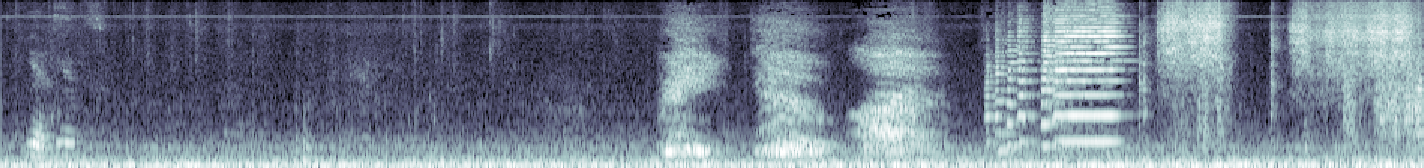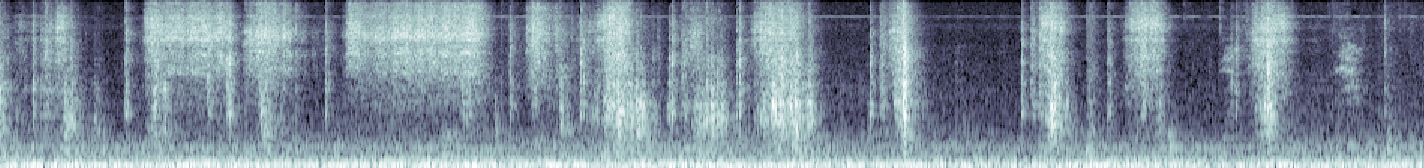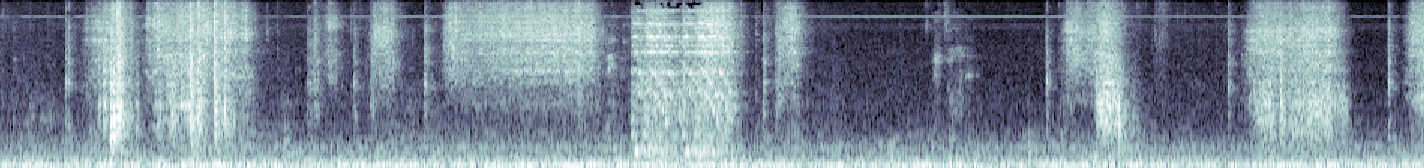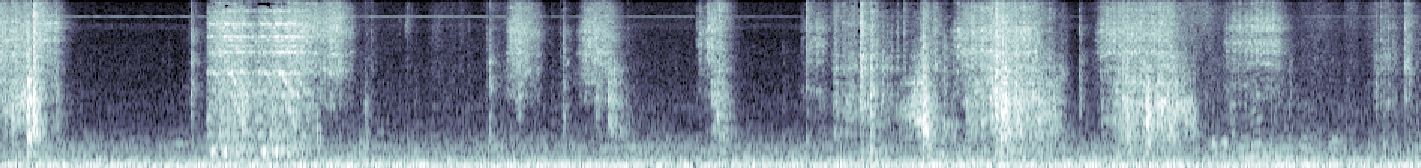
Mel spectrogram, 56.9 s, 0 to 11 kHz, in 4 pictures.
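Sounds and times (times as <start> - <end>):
low room hum: 0.0 - 56.9
robot parts knocking and scraping: 11.6 - 22.4, 29.3 - 36.5, 44.8 - 46.3, 50.8 - 55.6
robot rattling: 11.6 - 23.4, 24.4 - 25.9, 26.5 - 27.2, 29.2 - 36.6, 42.5 - 43.3, 44.7 - 46.3, 47.6 - 49.0, 50.8 - 55.7.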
